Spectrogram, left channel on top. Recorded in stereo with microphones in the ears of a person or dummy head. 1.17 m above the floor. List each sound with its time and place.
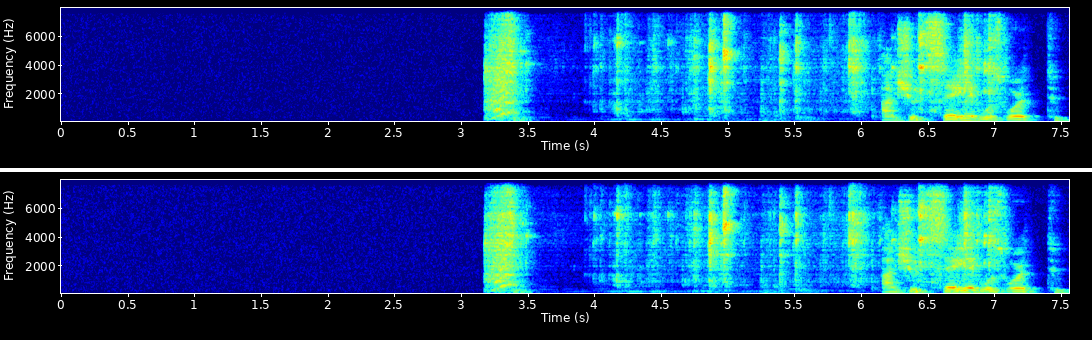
3.2 s a zipper: centre (ahead or behind), 2.0 m
6.2 s a man speaking: 65° left (ahead or behind), 1.3 m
